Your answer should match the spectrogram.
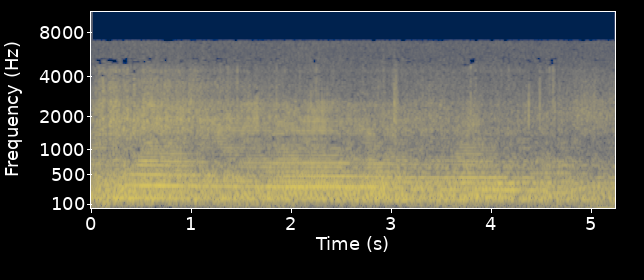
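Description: A steady, loud drone of propeller engines from Nazi bomber planes fills the air, a thick continuous roar like a formation of heavy planes passing overhead, with no voices.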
